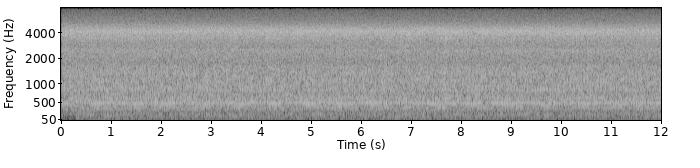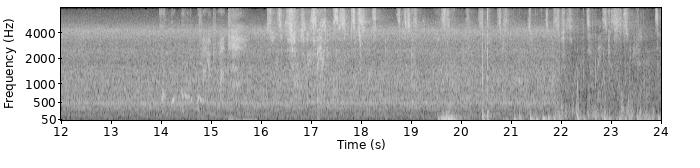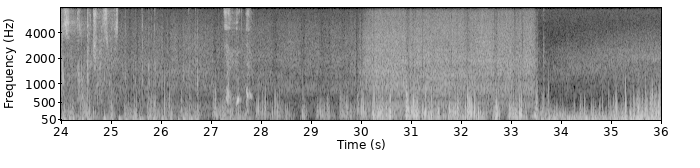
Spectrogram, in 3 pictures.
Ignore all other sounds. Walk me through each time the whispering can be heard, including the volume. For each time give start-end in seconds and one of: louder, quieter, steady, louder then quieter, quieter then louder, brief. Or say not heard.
14.8-25.1 quieter.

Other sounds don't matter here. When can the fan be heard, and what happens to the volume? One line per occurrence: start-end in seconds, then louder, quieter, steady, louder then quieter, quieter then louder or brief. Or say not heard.
0.0-35.9 louder.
